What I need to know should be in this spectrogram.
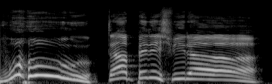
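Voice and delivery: very high, loud whoop, then slow; joyful cheer. Retold or imitated. Ruffy flying out of the water, very high whoop. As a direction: cheer as he shoots into the air.

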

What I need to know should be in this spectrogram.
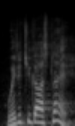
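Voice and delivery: high-pitched feigned confusion; mock puzzled. Preacher playing dumb with Liverpool fans, mock puzzled. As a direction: ask in exaggerated, innocent bafflement.

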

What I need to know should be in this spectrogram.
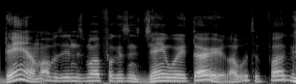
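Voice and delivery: rising to a squeal of disbelief; replaying his outrage at being forgotten; retold disbelief. Retold outrage at month lost.

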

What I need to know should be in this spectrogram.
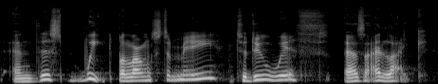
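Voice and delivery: high, slow, cold claim; haughty lady claiming the wheat. Acted. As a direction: lay claim like a queen. Lady asserting ownership.

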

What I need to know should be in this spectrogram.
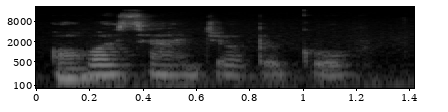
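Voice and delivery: ordinary delivery

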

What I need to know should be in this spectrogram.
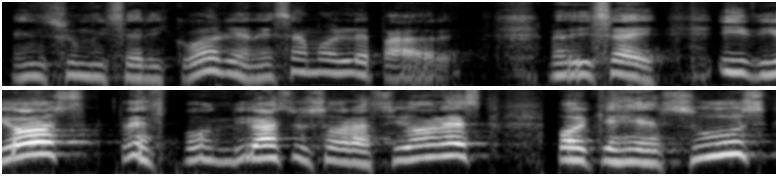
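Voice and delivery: soft, low and tender; tender hush. Real, not acted. Preacher on the Father's mercy, soft tender hush.

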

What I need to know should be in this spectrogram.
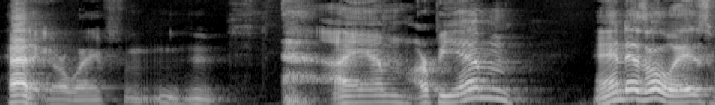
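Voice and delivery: loud, booming host welcome; big showman welcome; podcast host intro. Acted. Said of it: "the full treatment".

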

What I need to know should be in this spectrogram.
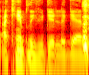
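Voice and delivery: low, soft, quick mock reproach; quiet disappointment. Dad driving out of town, quietly reproachful. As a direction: imitate a muttered scolding, low and soft.

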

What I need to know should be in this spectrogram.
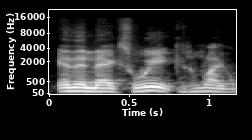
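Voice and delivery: normal talking voice

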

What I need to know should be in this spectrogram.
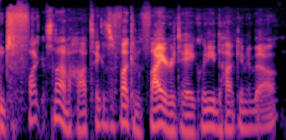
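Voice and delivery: usual speaking voice

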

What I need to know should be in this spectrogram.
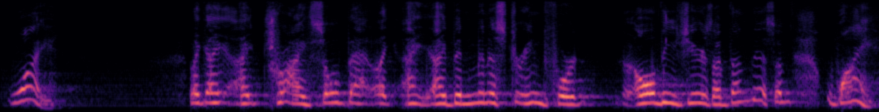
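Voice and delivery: high, soft, pleading cry to God; heartbroken plea. Retold or imitated. Retired minister pleading with God, heartbroken and high. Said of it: "but heartbroken to God".

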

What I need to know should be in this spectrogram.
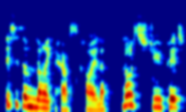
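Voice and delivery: cross, emphatic scolding; growled. A narrator's reading. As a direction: scold with mild temper. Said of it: "growled Charlie".

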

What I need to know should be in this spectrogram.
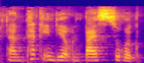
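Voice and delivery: usual speaking voice

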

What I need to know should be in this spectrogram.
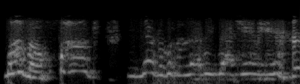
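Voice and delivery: high, crying-edged mock rant; half-joking high anguished outcry; retold mad outburst. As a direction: replay the rage like a wail. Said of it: "I'm so mad".

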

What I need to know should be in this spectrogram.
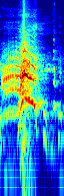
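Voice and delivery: loud high-pitched shriek like a señora; old-lady scream. Shown as a demonstration. Showing friends the scream they let out when the dog fell, high señora shriek. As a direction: let out one piercing, startled lady's scream. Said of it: "He pegado un grito de señora, así".

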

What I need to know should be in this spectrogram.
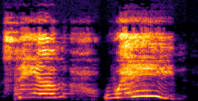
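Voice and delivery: high, loud alarmed call; shout. Acted. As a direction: call out to stop Sam. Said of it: "I heard Zoe shout".

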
